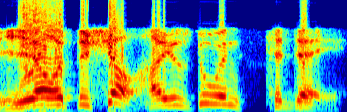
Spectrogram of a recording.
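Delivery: tough Philadelphia boxer voice, acted character impression. A guest introduced on the show greets the hosts in Rocky voice. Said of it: "in your best Rocky voice".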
